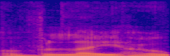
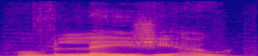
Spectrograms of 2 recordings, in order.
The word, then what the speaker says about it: Vallejo: is the throttle quadrant out of Vallejo black or Villagio whichever way you want to pronounce it but anyway moving on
